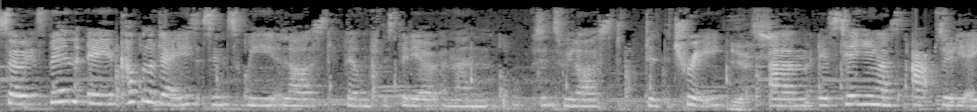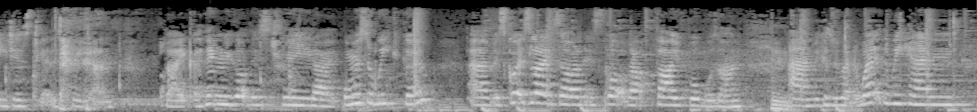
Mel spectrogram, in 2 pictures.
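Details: Adult woman speaking; normal voice.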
